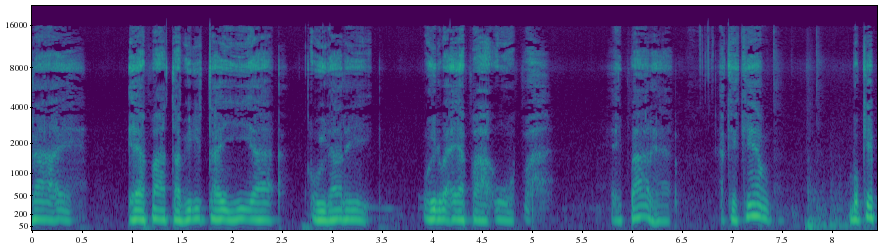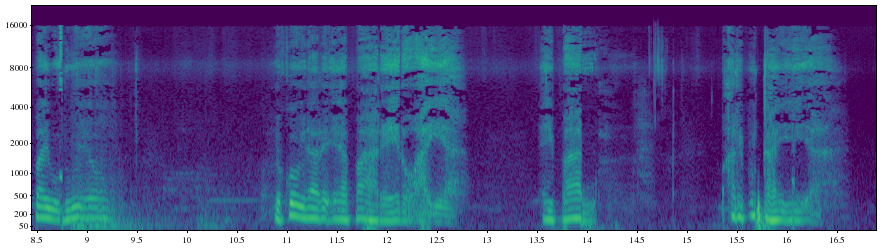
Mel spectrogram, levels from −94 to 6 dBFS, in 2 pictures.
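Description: Speech with damaged data in a compressed stream. Short glitches occur at 8.71–8.76 s, just after "bo kepai", at 13.91–13.97 s and at 16.03–16.08 s. There the decoder misreads corrupted frames and resyncs.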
